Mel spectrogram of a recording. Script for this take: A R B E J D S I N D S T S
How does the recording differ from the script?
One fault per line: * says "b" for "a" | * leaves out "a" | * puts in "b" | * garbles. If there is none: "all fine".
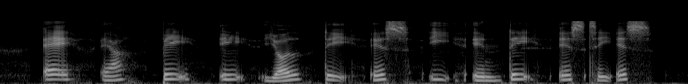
all fine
